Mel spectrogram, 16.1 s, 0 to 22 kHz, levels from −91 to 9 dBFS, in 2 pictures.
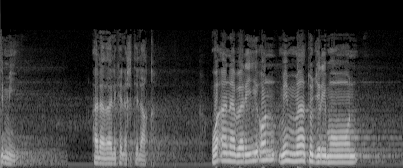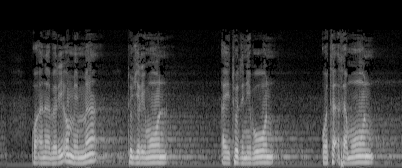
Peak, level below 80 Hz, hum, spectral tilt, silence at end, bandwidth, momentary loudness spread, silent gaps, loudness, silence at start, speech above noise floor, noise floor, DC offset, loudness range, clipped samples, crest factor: -6 dBFS; -58 dBFS; none; -7 dB/octave; 0 s; 10 kHz; 21 LU; none; -19 LUFS; 0 s; 34 dB; -53 dBFS; under 0.1%; 7 LU; under 0.1%; 14 dB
